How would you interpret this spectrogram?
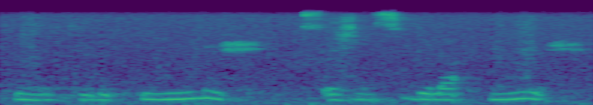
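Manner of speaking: soft, slow hushed telling; hushed storytime voice. Shown as a demonstration. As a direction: drop to a near whisper for the snake. Teacher hushes over snake picture.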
